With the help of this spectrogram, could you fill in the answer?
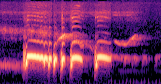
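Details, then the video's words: Zebra dove song: a clear, steady, mid-pitched coo runs into a quick stutter of pulsed notes, then a second held coo that fades off, all over a silent background. "Perkutut Suara Merdu"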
